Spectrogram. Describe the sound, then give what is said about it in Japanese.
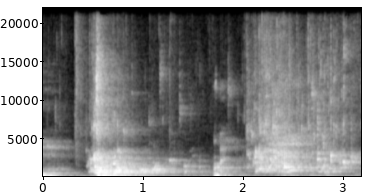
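Water sloshes and pours as bath lotion goes into a bathtub full of water, a faint, continuous wet splashing with a couple of stronger surges. “ロケアウっていうお風呂専用のローションです。もちろん、ただのローションじゃないんですよ。これを湯船の中に入れて、”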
